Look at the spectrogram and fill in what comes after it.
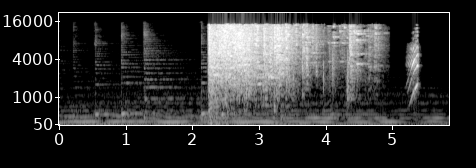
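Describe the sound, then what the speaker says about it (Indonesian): Glass shattering in a quiet indoor room: one sudden loud crash of breaking glass over a steady low hum, with scattered tinkling shards trailing off afterward. "Seperti kaca pecah gitulah"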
